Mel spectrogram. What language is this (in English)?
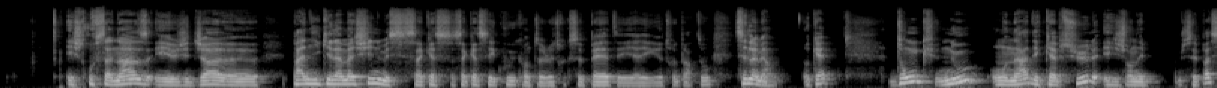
French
